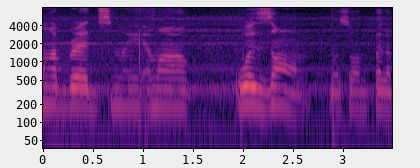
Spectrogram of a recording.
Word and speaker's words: croissant: Unang ilam, ang mga breads, may ang mga wazon. Wazon pala pag-pronounce.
